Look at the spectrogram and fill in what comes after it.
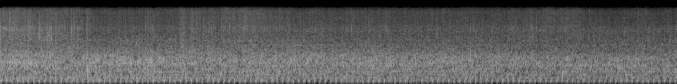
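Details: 1969 Gravely C8 walk-behind tractor after repair of no-high-range fault (drove only in low range, stop-and-go in high); morning start-up, steady single-cylinder putter about 220 beats a minute, even, no misses or knocks; running normally.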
